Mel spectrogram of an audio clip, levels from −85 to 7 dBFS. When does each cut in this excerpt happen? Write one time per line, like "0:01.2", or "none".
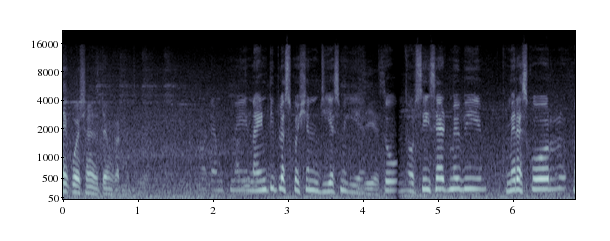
0:02.2
0:04.4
